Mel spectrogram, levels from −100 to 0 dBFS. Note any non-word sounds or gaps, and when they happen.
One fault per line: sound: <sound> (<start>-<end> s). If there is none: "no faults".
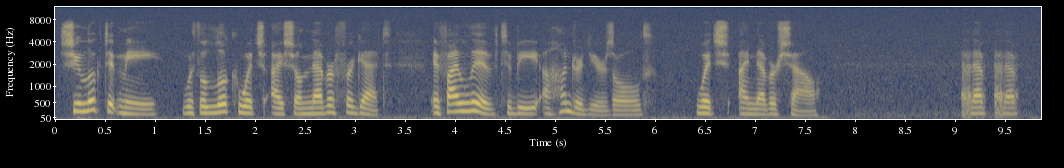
sound: laugh (9.1-9.6 s)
